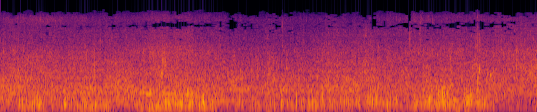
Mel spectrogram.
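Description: Small lake waves lapping and breaking on a sandy shore, with steady wind buffeting the microphone.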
